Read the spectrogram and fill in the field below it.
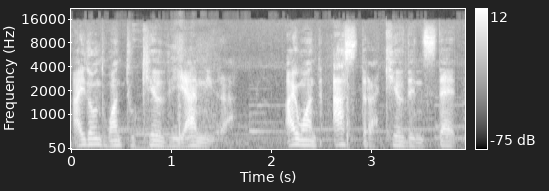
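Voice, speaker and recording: A man's voice: medium pitch, normal speed, sharp tone, faint music behind, close to an everyday voice. An actor playing a grieving, vengeful man in a video game, solemn and bitter. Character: grieving, vengeful male musician who lost his brother. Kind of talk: video game dramatic acting. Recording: faint ambient noise.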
